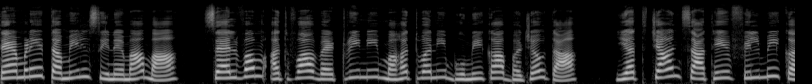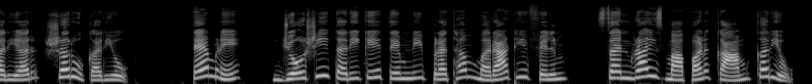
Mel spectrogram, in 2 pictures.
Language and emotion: Gujarati, neutral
